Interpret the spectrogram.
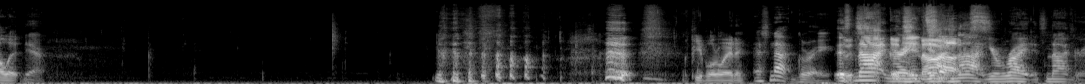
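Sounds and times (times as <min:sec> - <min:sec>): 
speech: 0:00.0 - 0:00.5, 0:04.4 - 0:05.1, 0:06.9 - 0:10.8
person chewing food dipped in sauce: 0:01.0 - 0:04.4
laughter: 0:04.4 - 0:06.4.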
